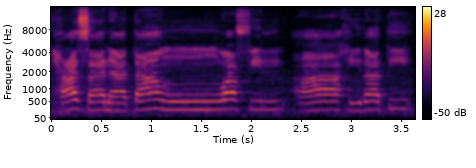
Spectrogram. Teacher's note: را کے پاس زبر اور پیش ہو تو وہ پور کر کے پڑھی جاتی ہے را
